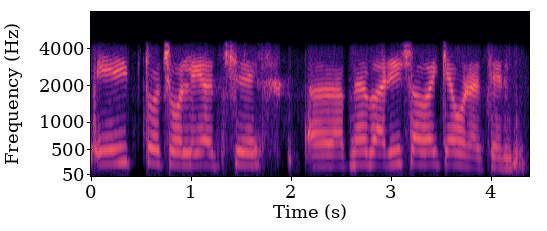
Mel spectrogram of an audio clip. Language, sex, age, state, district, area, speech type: Bengali, female, 18-30, West Bengal, Kolkata, urban, conversation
